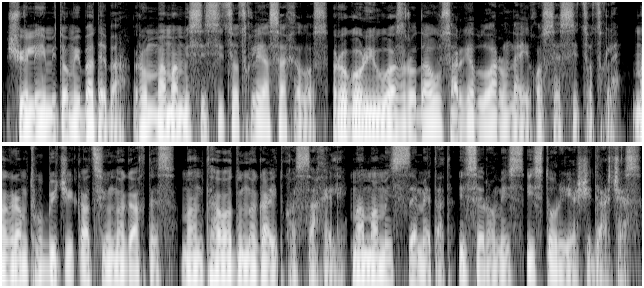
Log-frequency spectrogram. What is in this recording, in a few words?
Georgian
